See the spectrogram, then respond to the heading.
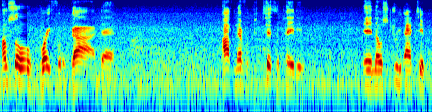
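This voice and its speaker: A man's voice: fairly high pitch, slow, long pauses, a bit bright, slight background noise, low-quality recording. A man in his forties talking casually in a loose, reflective monologue, often saying "you know what I'm saying". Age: 40s. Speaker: vlogger.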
